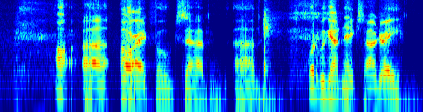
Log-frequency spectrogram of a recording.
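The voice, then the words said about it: Uncanny impression of the host. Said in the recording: “do an impression of me ... it's uncanny”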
